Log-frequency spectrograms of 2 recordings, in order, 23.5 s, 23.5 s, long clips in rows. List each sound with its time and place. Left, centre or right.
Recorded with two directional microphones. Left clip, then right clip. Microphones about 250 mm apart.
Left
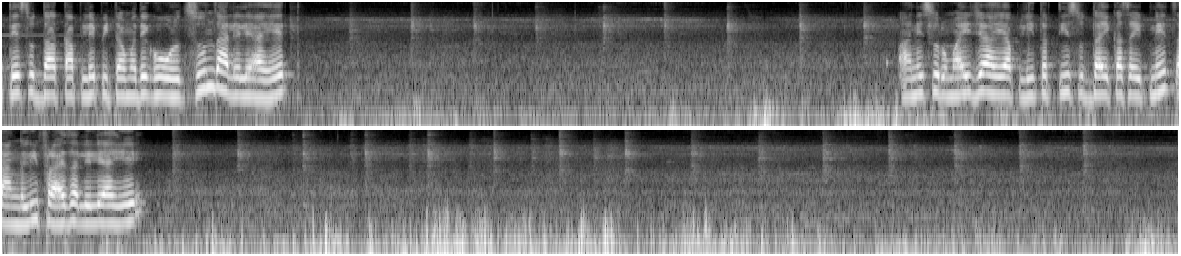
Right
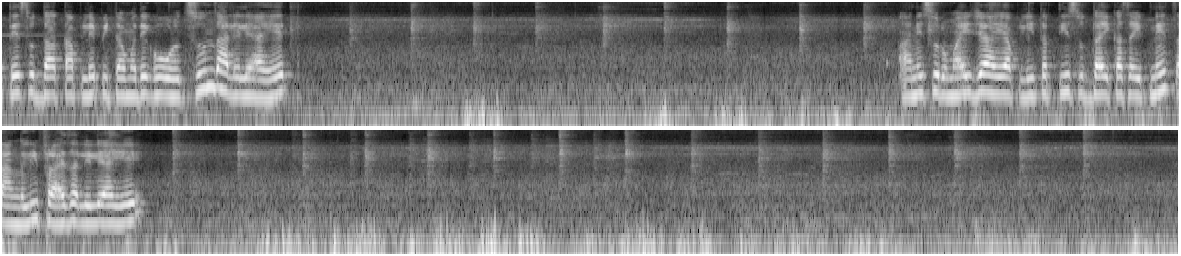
0.0 s speech: centre
9.0 s a woman's voice: centre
